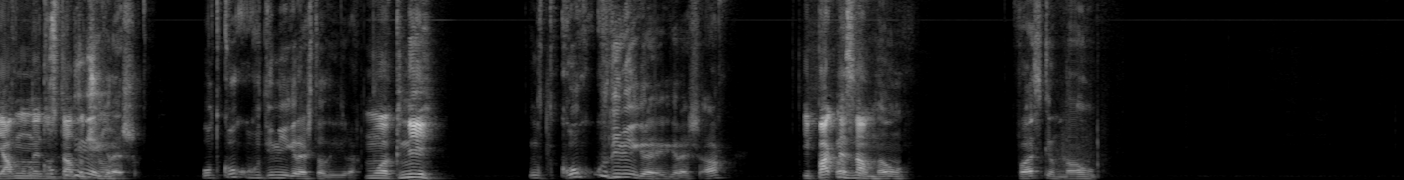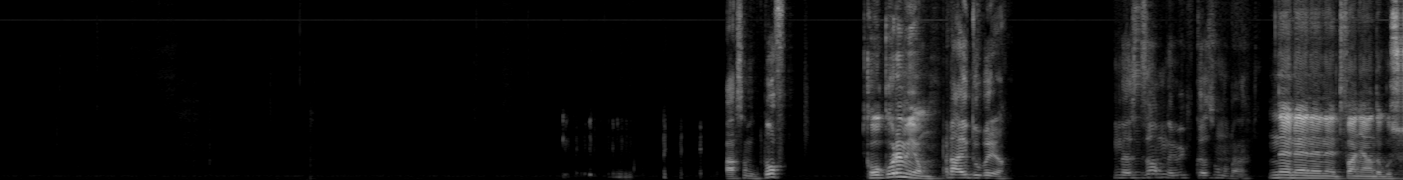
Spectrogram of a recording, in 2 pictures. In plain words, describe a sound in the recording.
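A young man talks with animation, close to a microphone, in bursts with pauses.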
